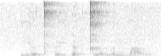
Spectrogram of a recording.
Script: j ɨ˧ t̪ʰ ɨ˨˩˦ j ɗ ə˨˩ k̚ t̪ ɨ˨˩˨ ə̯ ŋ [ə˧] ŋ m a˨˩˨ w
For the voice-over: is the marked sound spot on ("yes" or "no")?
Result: yes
